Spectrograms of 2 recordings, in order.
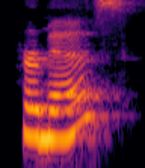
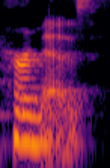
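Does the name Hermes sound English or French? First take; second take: French; English. First: The name is said with a French pronunciation. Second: The name is said with an English pronunciation. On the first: The speaker calls it wrong. "I'm so used to like saying the pronunciation, the French pronunciation of the expensive purses" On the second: The speaker calls it right. "but evidently it's supposed to be Hermes"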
